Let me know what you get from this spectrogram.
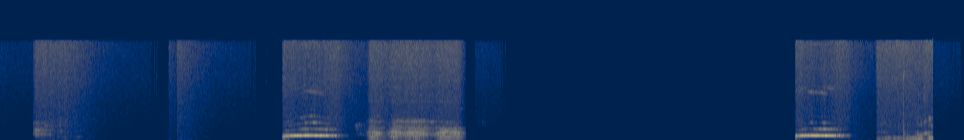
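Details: Newborn baby monkey in human care asking for milk: loud rising whistled coos, each under a second, come in bursts separated by long silences, with a wavering cry and a harsh, buzzy final burst.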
